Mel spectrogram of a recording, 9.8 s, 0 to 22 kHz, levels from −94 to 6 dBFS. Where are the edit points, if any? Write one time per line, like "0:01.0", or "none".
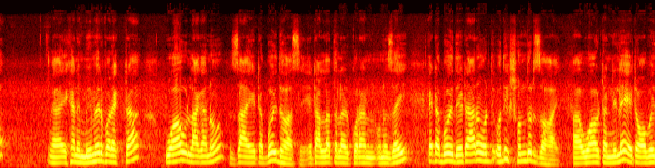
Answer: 0:08.4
